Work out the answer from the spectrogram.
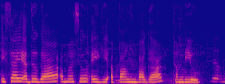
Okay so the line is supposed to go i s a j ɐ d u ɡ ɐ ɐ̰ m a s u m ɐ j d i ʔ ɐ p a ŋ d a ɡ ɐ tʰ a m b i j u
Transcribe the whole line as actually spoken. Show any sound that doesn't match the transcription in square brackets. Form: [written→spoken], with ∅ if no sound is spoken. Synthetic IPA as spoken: i s a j ɐ d u ɡ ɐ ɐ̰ m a s u [m→ŋ] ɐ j [d→ɡ] i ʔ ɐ p a ŋ [d→b] a ɡ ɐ tʰ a m b i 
